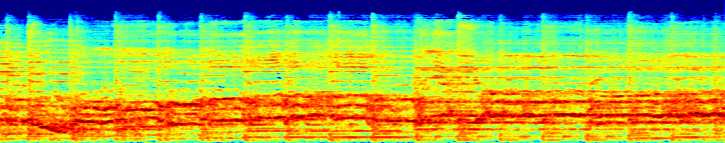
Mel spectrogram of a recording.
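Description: A woman singing live into a microphone over amplified music with a steady beat, her voice wavering with vibrato.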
